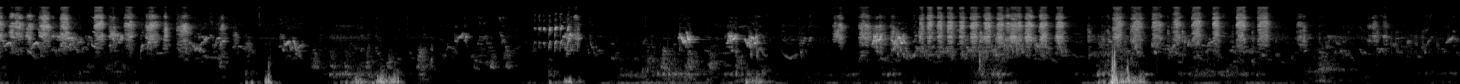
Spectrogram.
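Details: Budgerigars chirping in the morning: dense high warbling chatter and rapid chirps in bursts, with low thumps and rustles from the cage between calls.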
